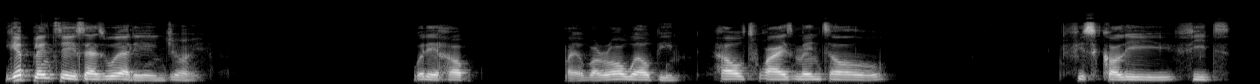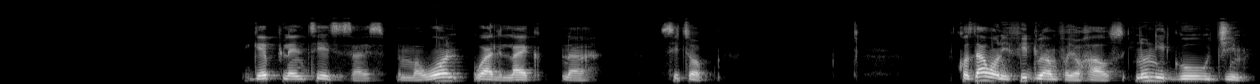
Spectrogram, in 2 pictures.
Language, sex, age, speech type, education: Nigerian Pidgin, male, 15-29, spontaneous, tertiary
